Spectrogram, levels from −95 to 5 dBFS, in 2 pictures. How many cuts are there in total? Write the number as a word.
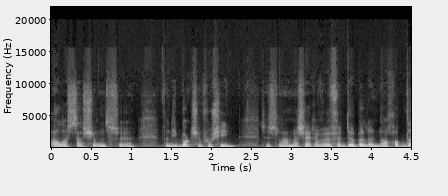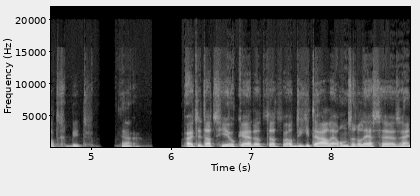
two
